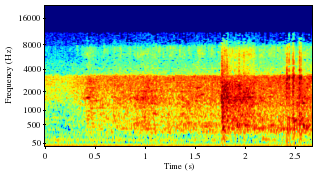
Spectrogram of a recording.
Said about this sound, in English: It now is about 200 yards away from me, and I believe you ought to be able to hear that, the gunfire now that's coming with it.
